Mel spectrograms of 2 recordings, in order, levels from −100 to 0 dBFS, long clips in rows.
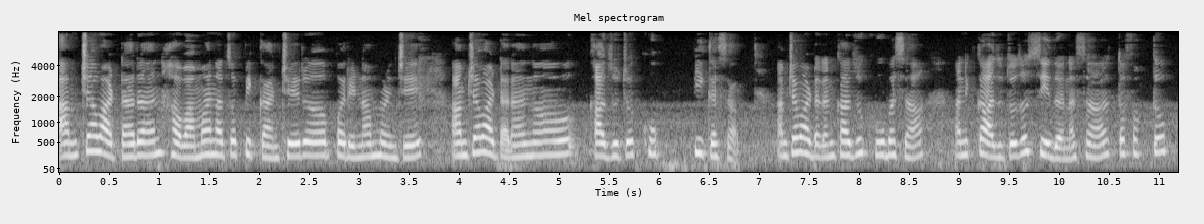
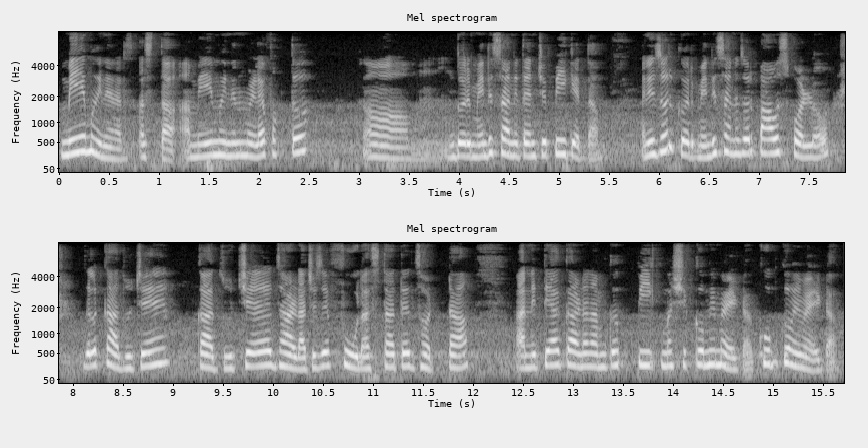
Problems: background sounds at intervals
